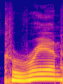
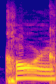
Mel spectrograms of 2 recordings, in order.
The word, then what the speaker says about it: Corinne: Yes, Corinne. – I said it right. – Yeah. – I always want to say what I always call her. Corn. – Something corn like that. Hawthorne. But it is Corinne.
